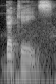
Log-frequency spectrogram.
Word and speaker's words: decades: this one here is the emphasis is on the first syllable right decades decades yeah cool now this one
